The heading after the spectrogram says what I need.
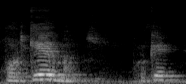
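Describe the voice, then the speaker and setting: A man's voice: high-pitched, measured pace, darkish tone, a little hiss or hum. A Colombian man preaching a sermon as pastor, fervently calling out to the brethren. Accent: Colombian Spanish. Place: church hall. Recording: echoey church hall, mic from a distance.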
